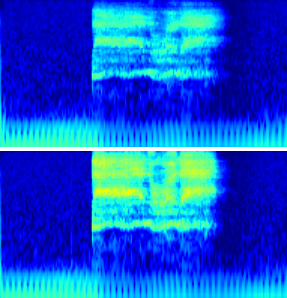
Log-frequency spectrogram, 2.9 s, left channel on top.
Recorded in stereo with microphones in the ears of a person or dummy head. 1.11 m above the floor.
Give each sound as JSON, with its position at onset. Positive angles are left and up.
{"t": 0.9, "sound": "a shout", "side_deg": -70, "distance_m": 0.5}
